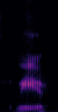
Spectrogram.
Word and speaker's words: Weir: José Ángel Quintero Weir, o Weir, Uy, Weir, que así es como se pronuncia, es un, es un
